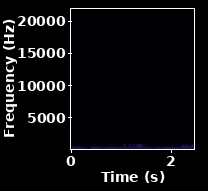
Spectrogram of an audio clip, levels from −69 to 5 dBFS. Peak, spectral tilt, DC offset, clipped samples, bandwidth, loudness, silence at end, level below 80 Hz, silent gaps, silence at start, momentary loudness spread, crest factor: -46 dBFS; -5 dB/octave; under 0.1%; under 0.1%; 17.5 kHz; -61 LUFS; 0 s; -68 dBFS; none; 0 s; 2 LU; 14 dB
